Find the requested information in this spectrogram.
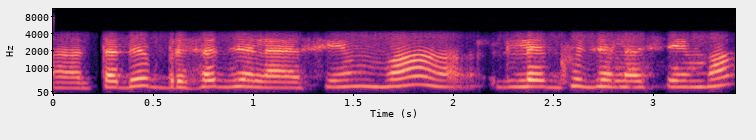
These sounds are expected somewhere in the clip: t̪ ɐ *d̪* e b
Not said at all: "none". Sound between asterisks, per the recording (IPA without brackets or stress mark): d̪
